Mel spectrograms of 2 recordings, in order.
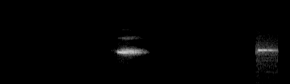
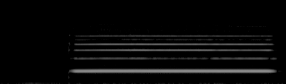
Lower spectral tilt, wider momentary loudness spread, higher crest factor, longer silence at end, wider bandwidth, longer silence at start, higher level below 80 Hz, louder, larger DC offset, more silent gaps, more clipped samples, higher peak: about the same, 2 dB/octave vs 1 dB/octave; first, 11 LU vs 4 LU; first, 20 dB vs 8 dB; about the same, 0.1 s vs 0.1 s; second, 5.4 kHz vs 9.8 kHz; first, 1.15 s vs 0.7 s; second, -88 dBFS vs -76 dBFS; first, -21 LUFS vs -34 LUFS; neither; first, 1.50-2.55 s vs none; neither; first, -6 dBFS vs -26 dBFS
